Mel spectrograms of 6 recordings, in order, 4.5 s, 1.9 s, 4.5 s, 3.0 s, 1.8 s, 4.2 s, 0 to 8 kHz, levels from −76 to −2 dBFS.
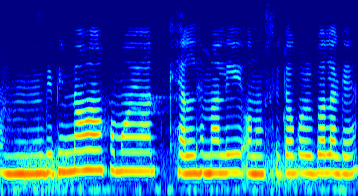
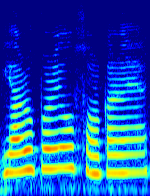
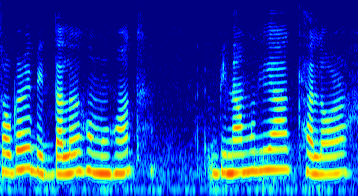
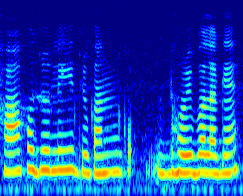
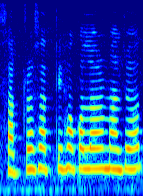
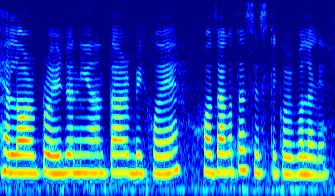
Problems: background sounds at intervals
